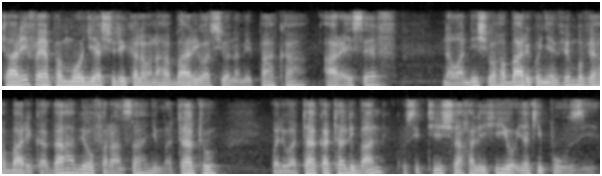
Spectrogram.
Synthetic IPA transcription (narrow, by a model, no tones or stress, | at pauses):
taːɾifajapamɔʄajaʃiɾikalawanahaɓaɾiwasiɔnamipakʰaaɾɛsɛf | nawaːndiʃiwaɦaɓaɾikwɛɲɛvjɔmbɔvjahaɓaɾikaðaːvjaufaɾansaʄumaːtatu | waliwatakataliɓanikusitiʃahalihijɔjakipuzi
